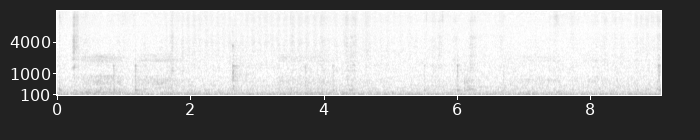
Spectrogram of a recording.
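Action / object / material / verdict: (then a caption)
scrape / sheet of drawing paper scratched by a pencil tip / paper / none. A metal mechanical pencil tip scratches and shades in short strokes across a flat white sheet of drawing paper resting on a table and held by the left hand, sketching a face. Soft, scratchy rubbing strokes and faint ticks sit over a steady low hum throughout the quiet clip.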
